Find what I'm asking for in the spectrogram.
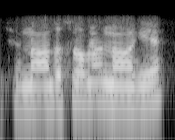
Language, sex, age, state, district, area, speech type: Dogri, male, 18-30, Jammu and Kashmir, Reasi, rural, conversation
